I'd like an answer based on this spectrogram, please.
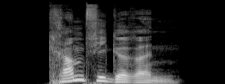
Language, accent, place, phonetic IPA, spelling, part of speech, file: German, Germany, Berlin, [ˈkʁamp͡fɪɡəʁən], krampfigeren, adjective, De-krampfigeren.ogg
- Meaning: inflection of krampfig: 1. strong genitive masculine/neuter singular comparative degree 2. weak/mixed genitive/dative all-gender singular comparative degree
